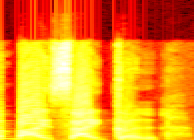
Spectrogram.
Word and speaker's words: bicycle: आपने इसमें एक चीज नोटिस किया, जैसे BI को B भी बहुत सारे जगह पर पढ़ा जाता है BIB, बट यहाँ पर इसकी साउंड क्या आ रही है बाय।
